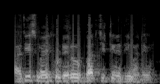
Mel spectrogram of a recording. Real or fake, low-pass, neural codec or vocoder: real; 10.8 kHz; none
